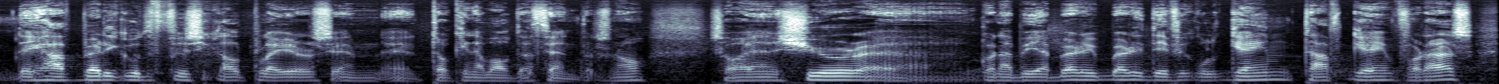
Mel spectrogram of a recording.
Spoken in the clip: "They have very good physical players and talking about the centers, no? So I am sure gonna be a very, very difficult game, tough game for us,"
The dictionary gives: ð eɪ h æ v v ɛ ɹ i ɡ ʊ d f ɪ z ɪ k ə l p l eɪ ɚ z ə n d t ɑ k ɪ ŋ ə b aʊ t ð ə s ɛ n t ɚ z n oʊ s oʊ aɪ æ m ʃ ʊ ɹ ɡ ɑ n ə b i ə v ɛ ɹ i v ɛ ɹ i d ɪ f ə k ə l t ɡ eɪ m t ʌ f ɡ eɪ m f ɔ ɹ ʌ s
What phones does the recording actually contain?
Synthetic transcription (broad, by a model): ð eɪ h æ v v ɛ ɹ i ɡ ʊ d f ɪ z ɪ k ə l p l eɪ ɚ s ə n t ɑ k ɪ ŋ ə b aʊ t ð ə θ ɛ n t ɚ s n oʊ s oʊ aɪ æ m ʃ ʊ ɹ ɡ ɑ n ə b i ə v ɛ ɹ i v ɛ ɹ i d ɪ f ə k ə l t ɡ eɪ m t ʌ f ɡ eɪ m f ɔ ɹ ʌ s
